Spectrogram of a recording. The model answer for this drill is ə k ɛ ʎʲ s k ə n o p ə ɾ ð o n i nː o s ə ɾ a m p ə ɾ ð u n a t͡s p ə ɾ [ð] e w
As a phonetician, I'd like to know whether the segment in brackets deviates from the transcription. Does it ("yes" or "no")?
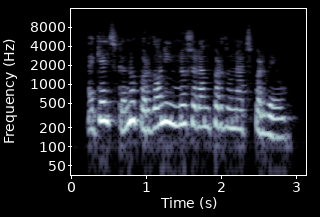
no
